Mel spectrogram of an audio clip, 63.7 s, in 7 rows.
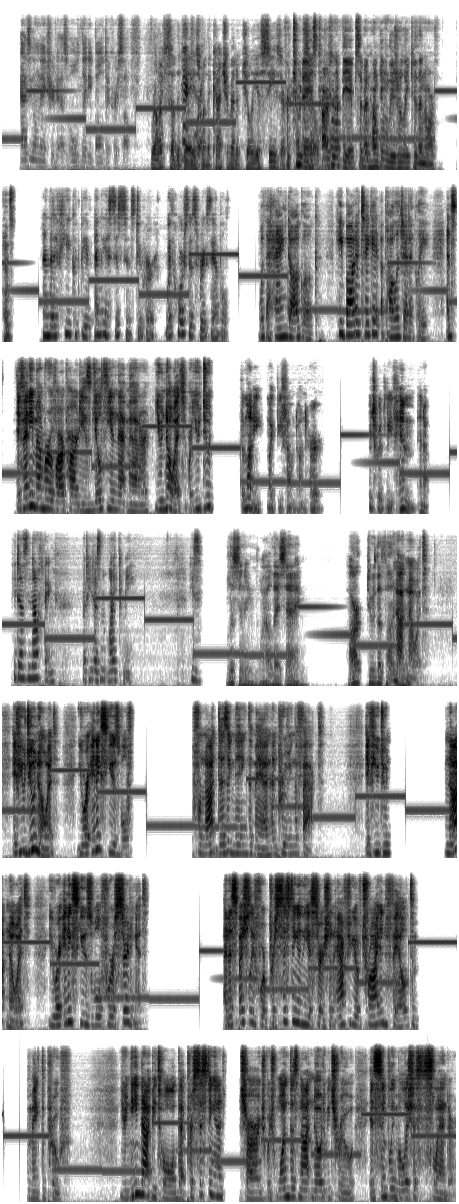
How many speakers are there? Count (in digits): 9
